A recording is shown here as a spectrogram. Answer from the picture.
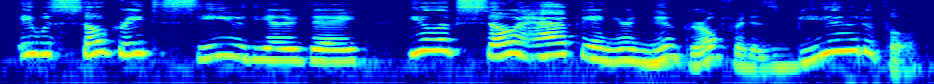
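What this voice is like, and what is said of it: Man putting on girly voice. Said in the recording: “girl voice”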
